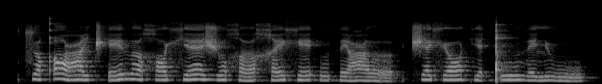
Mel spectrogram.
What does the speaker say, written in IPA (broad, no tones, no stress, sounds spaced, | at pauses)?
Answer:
t͡s u qʼ ɔ ʕ i t͡ʃʼ e ð ɤ χ ɔ xʲ ɛ ʒ u χ ɤ χ e x e ʔ u θ e ʕ ɤ | t͡ʃ ɛ xʲ ɔ kʲ ɛ ǃ u ð e lʲ u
